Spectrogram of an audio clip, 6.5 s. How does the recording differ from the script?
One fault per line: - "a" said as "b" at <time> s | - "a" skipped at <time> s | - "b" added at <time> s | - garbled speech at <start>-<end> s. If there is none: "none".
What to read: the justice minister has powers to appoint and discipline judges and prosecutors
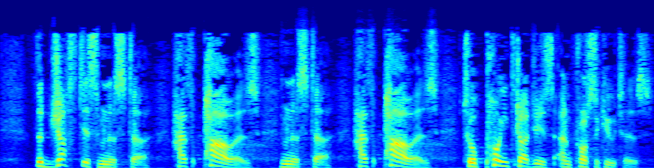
- "minister has powers" added at 2.8 s
- "and discipline" skipped at 5.1 s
